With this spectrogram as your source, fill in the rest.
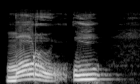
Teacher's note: را سکین سے پہلے زبر ہے را کو آپ موٹا پڑھیں گے پور پڑھیں گے ٹھیک ہے مرعو ما قدمت میم کے ساتھ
